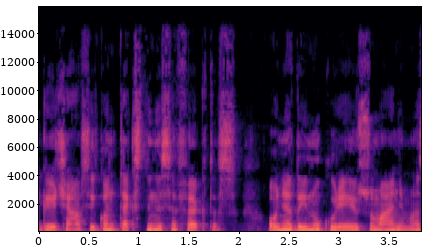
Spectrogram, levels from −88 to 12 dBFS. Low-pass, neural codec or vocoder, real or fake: 14.4 kHz; none; real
